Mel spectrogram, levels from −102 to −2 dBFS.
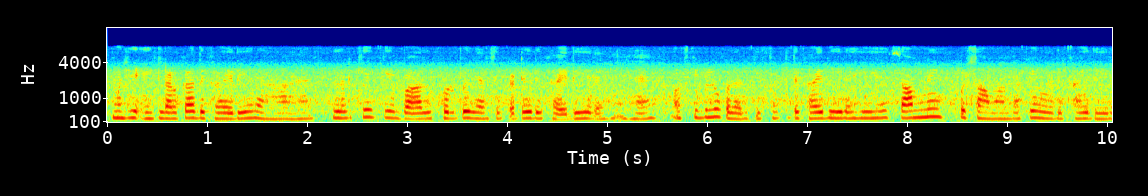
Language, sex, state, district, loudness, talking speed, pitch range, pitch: Hindi, male, Rajasthan, Churu, -18 LUFS, 210 wpm, 225-255 Hz, 240 Hz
